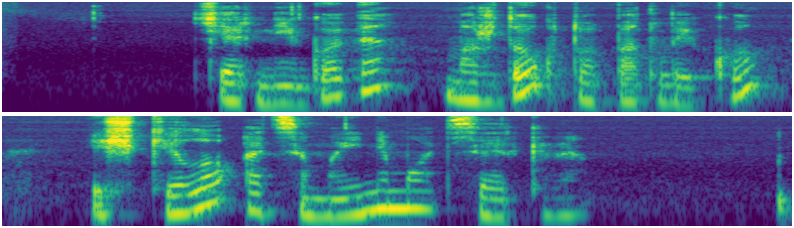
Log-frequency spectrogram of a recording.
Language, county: Lithuanian, Kaunas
